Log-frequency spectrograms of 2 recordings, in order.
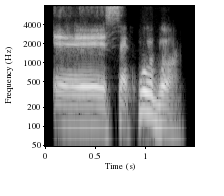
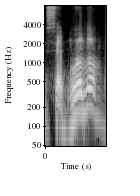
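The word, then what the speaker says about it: Cejudo: Ronnie Coleman, you look like Henry Seudo, if I pronounce that right. Sudo.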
